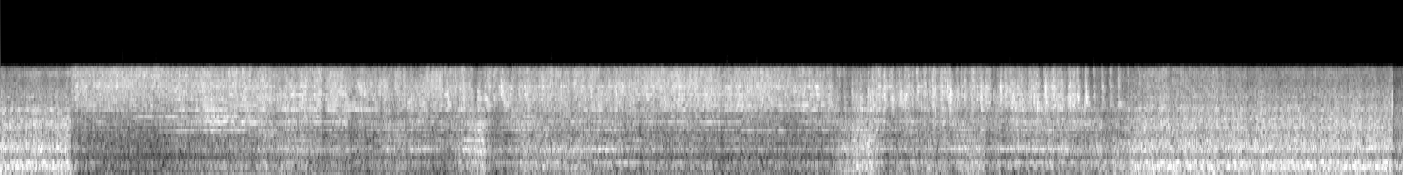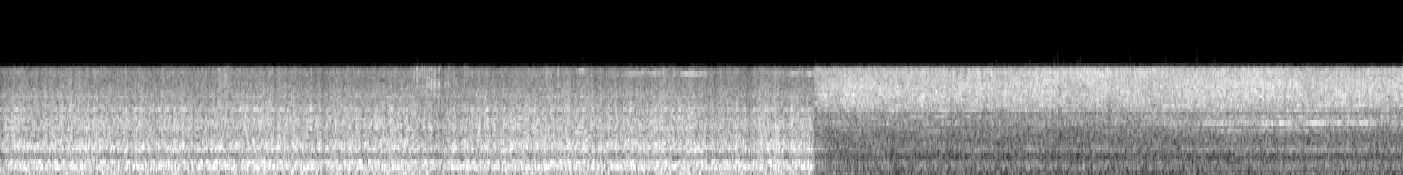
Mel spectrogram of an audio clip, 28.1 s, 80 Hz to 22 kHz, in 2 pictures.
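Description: A 1970s Foley Belsaw circular sawmill, its blade driven off a tractor's PTO, sawing a log. The blade runs steadily with the drive humming, and it grows much louder and harsher for about eleven seconds in the middle while the blade is ripping through the wood.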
